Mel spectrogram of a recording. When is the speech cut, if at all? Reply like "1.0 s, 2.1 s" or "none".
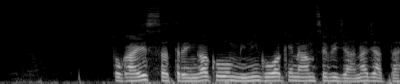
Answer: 1.1 s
